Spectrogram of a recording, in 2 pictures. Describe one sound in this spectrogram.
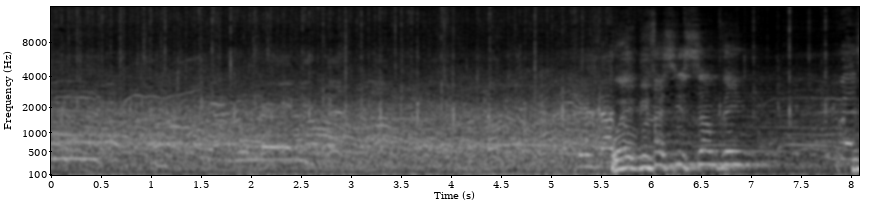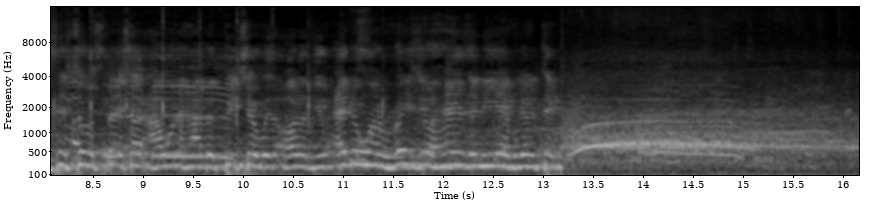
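A large crowd sings along loudly, close by, outdoors.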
